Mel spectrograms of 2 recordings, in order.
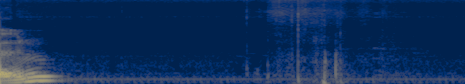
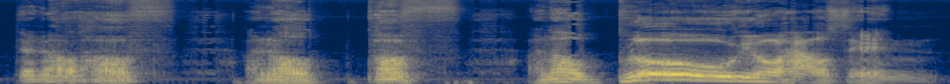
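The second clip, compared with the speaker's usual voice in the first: threatening wolf; 9 dB louder than usual. Acted. Wolf threatens to blow the house in, loud and menacing.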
